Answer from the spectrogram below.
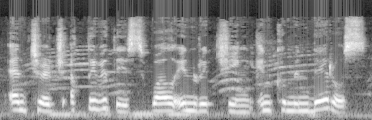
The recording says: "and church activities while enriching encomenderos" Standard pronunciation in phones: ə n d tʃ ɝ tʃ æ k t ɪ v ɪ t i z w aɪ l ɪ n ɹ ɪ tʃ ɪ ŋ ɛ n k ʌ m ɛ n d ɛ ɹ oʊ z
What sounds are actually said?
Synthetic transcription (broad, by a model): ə n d tʃ ɝ tʃ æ k t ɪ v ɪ t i s w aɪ l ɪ n ɹ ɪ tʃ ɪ ŋ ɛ n k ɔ m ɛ n d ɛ ɹ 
